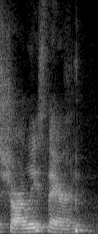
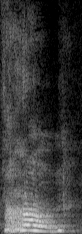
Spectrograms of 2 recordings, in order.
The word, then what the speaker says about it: Charlize Theron: Her name is Charlize Theron. Not Theron. Like Toblerone. Apparently I say her name wrong.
